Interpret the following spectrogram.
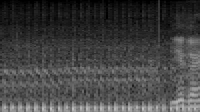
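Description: Motorcycle engine running with a steady, rapid, even exhaust beat as the bike rolls slowly along a dirt track.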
